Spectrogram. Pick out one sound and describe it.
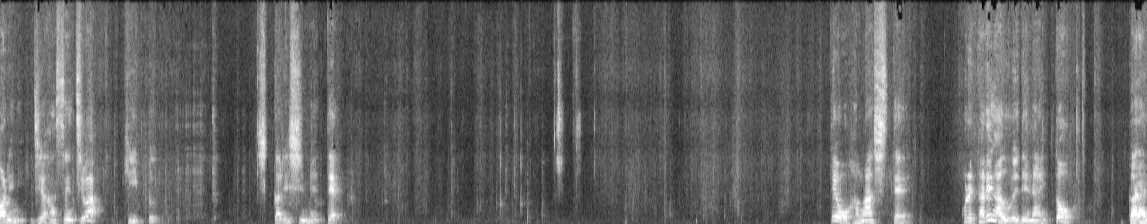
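Silk fabric rustles as it is pulled and folded.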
